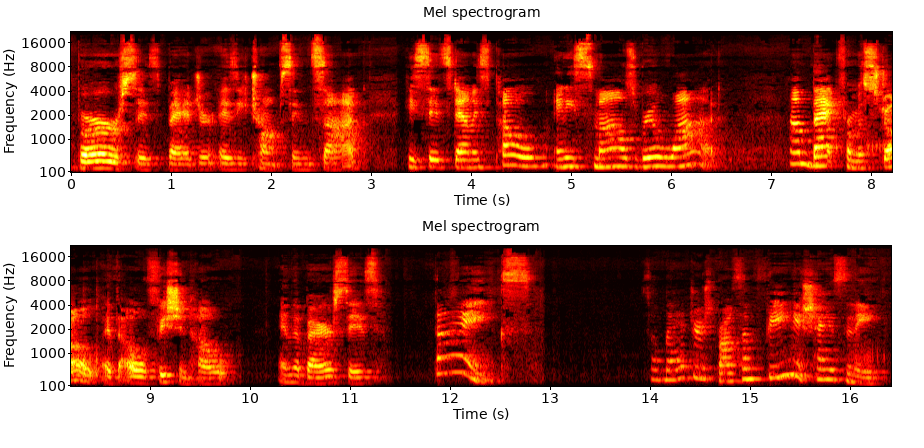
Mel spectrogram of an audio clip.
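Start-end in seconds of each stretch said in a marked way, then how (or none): 0.0-11.3 gentle storybook reading voice; cosy read-aloud storytelling; reading to children. Acted. Reading picture book aloud. 11.8-12.8 high, lightly voiced bear saying thanks; a hint of a shy bear, pitched up; bear's thanks. Bear character line in story.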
